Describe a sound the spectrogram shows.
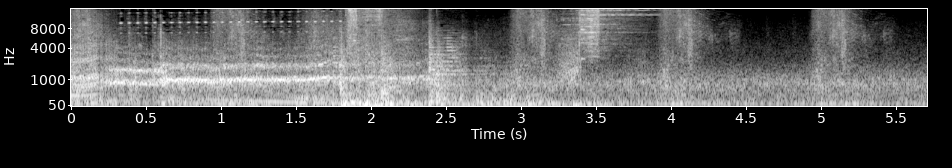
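A car engine roars and winds down as the car slows.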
